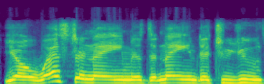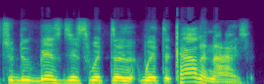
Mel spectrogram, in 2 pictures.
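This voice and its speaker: A man co-hosting a casual discussion, explaining things slowly with many pauses. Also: on the high side, a little mellow, no room sound. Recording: dry, slightly dull audio.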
